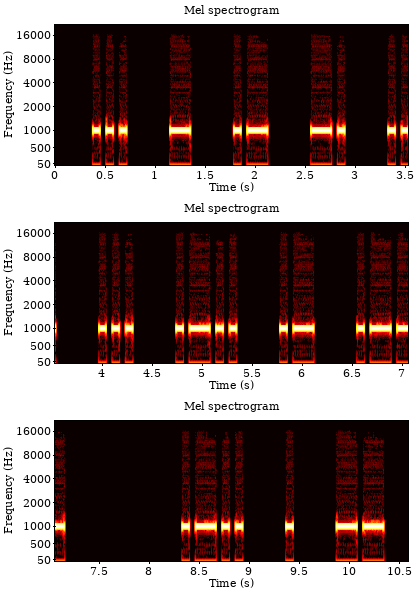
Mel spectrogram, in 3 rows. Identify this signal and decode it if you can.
Morse code, heard as a keyed tone, about 18 wpm, spaced as for 12 wpm, 1000 Hz. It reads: STANISLAW LEM
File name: qotdfiles / 12wpm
